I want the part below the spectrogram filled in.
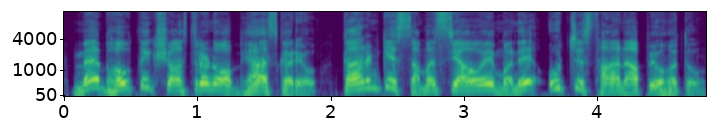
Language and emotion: Gujarati, happy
